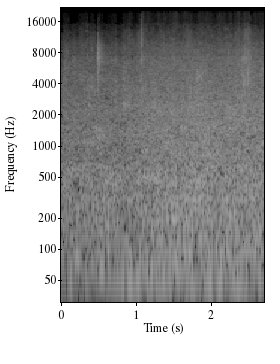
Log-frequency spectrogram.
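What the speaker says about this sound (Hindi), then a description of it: "ज़ोरदार बारिश सुबह से ही हो रही है और साथ ही साथ बारिश ही नहीं बल्कि ओले भी पड़ रहे हैं" Heavy rain mixed with hail falls in Jammu as a steady, dense, even hiss with faint scattered patter, unbroken and without voices.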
